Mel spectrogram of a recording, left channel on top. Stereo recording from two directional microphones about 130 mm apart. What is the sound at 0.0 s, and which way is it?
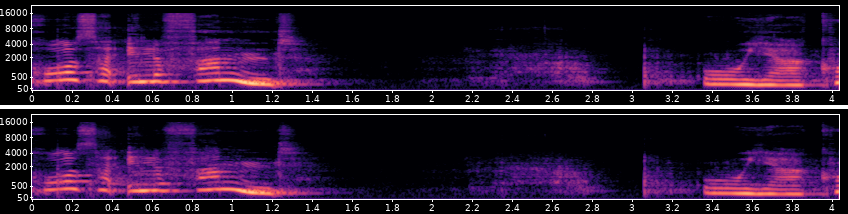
A woman's voice, 40° left (ahead or behind).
